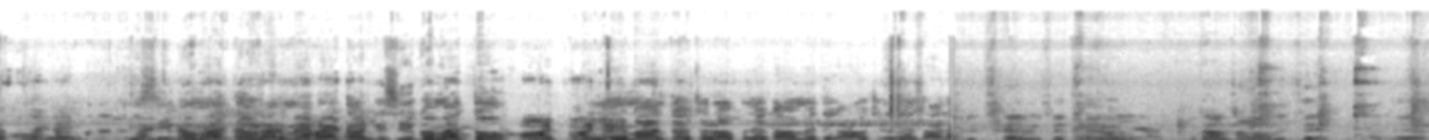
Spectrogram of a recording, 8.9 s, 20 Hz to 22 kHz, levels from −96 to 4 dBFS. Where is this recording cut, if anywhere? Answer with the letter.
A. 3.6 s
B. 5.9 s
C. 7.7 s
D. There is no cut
B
